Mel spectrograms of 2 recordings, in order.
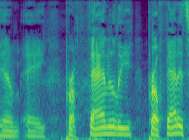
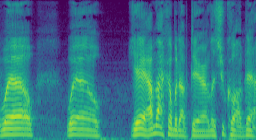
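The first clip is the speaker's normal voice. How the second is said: ordinary talk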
